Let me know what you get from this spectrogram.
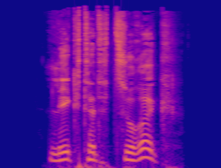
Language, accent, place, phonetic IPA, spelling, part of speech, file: German, Germany, Berlin, [ˌleːktət t͡suˈʁʏk], legtet zurück, verb, De-legtet zurück.ogg
- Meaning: inflection of zurücklegen: 1. second-person plural preterite 2. second-person plural subjunctive II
